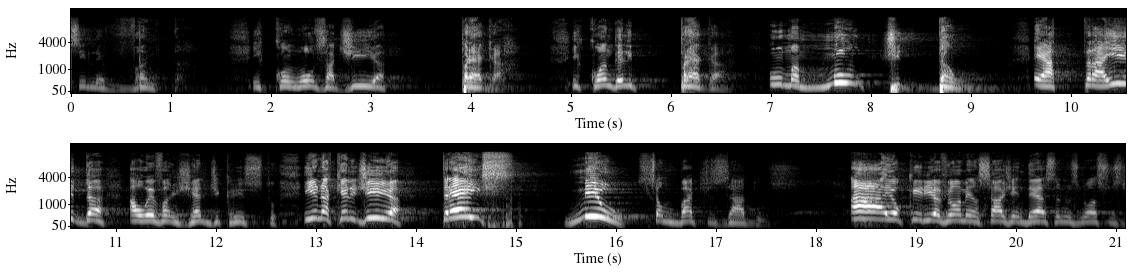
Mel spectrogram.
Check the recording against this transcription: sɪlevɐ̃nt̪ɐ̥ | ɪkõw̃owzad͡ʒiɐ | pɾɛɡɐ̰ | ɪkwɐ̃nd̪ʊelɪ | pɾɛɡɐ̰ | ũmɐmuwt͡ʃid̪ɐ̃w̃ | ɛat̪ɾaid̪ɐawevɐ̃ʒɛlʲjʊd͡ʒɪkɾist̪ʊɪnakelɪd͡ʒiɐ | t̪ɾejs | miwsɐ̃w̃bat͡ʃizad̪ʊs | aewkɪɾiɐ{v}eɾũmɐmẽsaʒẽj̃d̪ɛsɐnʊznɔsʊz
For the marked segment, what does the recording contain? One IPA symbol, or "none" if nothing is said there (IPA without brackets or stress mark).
v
